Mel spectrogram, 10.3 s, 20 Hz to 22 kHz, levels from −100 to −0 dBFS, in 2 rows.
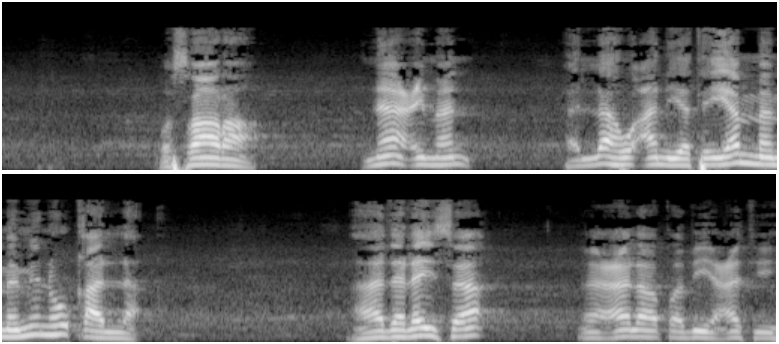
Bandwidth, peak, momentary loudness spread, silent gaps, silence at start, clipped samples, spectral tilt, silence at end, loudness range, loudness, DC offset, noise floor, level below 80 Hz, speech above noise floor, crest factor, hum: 11.5 kHz; 0 dBFS; 16 LU; none; 1.05 s; under 0.1%; -5.5 dB/octave; 0 s; 3 LU; -16 LUFS; under 0.1%; -52 dBFS; -36 dBFS; 37 dB; 18 dB; none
